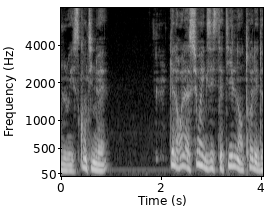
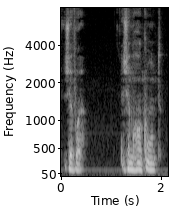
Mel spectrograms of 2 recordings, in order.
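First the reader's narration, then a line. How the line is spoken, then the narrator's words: Murmuring. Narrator (French): murmura Patrice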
